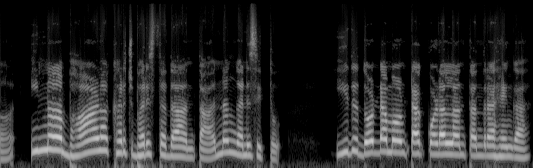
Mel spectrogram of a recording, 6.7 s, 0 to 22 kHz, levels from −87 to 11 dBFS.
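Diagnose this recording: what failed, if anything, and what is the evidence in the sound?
The codec stage failed, most likely through Bluetooth LC3 compression. Across the whole speech clip the upper spectrum turns breathy and grainy where zeroed bands are noise-filled, with heavy codec damage that fits roughly 32 kbps and 10 ms transform frames, though content still reaches about 20.2 kHz.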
